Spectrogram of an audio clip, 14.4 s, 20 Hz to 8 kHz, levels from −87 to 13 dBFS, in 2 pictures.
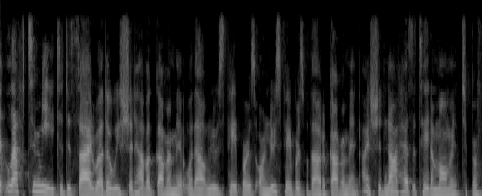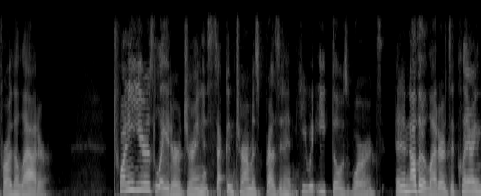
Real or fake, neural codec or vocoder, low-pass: fake; codec, 16 kHz, 2 kbps, FreqCodec, larger model; 7.2 kHz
